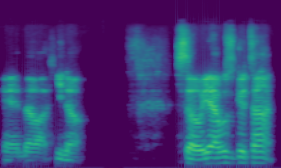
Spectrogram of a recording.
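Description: Male podcast guest, 50s, from Iran, meandering and filler-heavy, bright tone. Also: on the low side, fairly quick. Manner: rambling, many fillers. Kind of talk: casual interview chat.

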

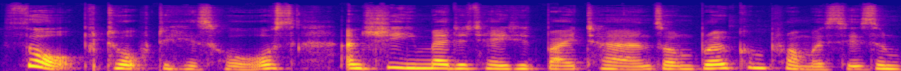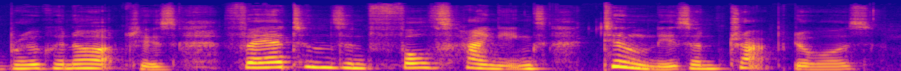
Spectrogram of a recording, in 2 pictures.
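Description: A woman's voice: mid-range voice, a little slow, few pauses. A woman reading a classic novel aloud as scripted audiobook narration.

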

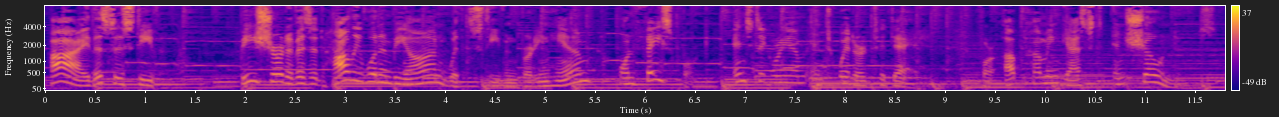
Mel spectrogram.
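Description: A man hosting an interview podcast, speaking in a courteous, deliberate and effusive way. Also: high-pitched, sing-song, loud music behind the voice. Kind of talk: scripted introductions and polite interviewing.

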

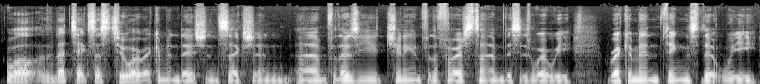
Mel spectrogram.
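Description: A man with a deep, mellow voice hosts a podcast. He speaks casually and conversationally, as if chatting with co-hosts. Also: steady tone, moderate pace, few pauses. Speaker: podcast host.

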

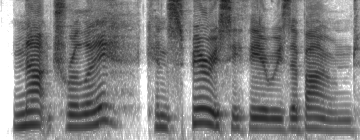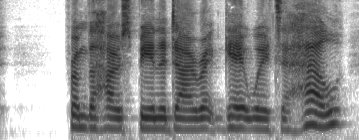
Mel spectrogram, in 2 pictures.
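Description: A woman's voice: medium pitch, lightly acted. Wry woman acting as mystery podcast host. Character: female host of a spooky mystery podcast, arch and breezy. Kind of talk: scripted podcast narration in an audio drama.

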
